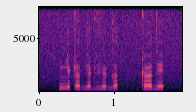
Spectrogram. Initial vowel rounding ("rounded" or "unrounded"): unrounded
